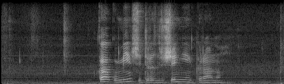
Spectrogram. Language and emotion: Russian, neutral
